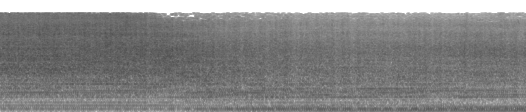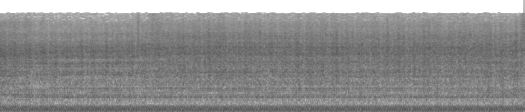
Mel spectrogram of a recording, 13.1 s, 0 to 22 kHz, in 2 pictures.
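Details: 1987 Plymouth Gran Fury, carbureted, warmed up and running from an external tote tank while chasing a fuel starvation problem: steady idle with an even low drone, no dips, stumbles or stalling.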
